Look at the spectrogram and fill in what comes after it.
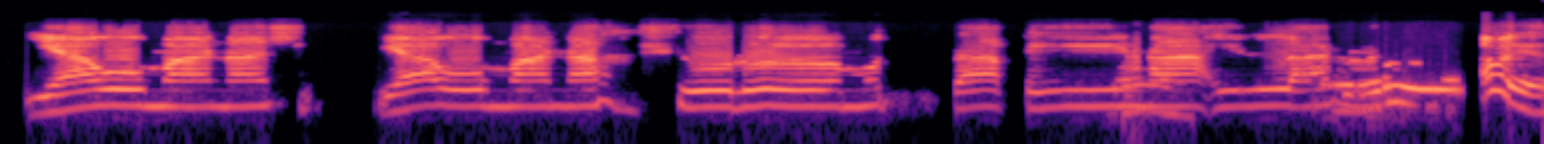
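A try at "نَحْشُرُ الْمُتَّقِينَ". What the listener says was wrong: Tambah lam.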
